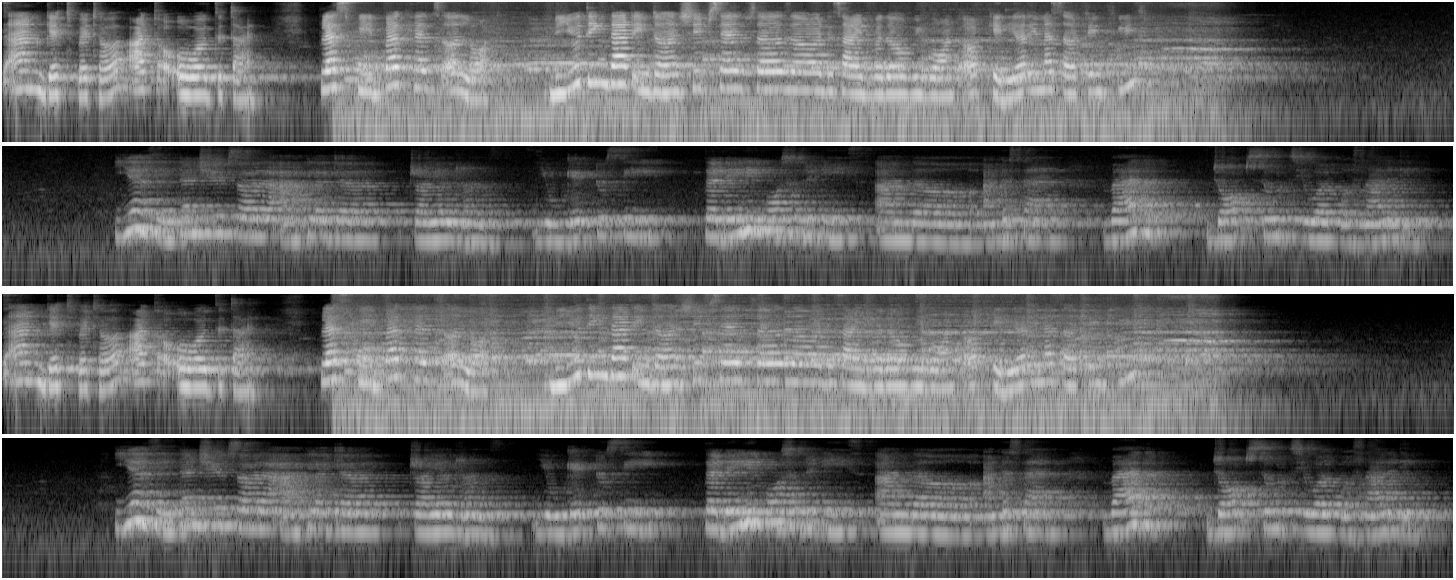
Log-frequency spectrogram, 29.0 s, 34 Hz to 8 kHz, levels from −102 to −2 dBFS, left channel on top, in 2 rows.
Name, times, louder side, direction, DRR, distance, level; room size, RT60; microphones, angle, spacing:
voice 1, 0.0-2.5 3.2-4.9 5.5-11.4, left 4 dB, 75° left, 0.8 m, -24 dB
sound 1, 3.3-12.2, equal, 30° right, 4.1 m, -32 dB
voice 2, 15.6-18.3 18.6-19.4 19.8-21.0 21.5-25.0 25.5-26.1 26.6-28.7, right 1 dB, 5° left, 3.2 m, -37 dB
27.0 x 14.5 x 9.6 m
head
